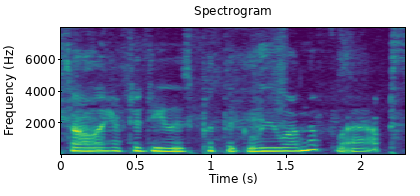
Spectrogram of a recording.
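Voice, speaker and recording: A woman's voice: mid-range voice, flat delivery, fast, darkish tone. Woman giving a craft tutorial over handling noise. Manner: instructional, talking through each step while working with her hands. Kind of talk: step-by-step craft demonstration, casual and unscripted. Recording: clear background noise, scratching and clicks from handling materials. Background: scratching and clicking of craft materials.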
